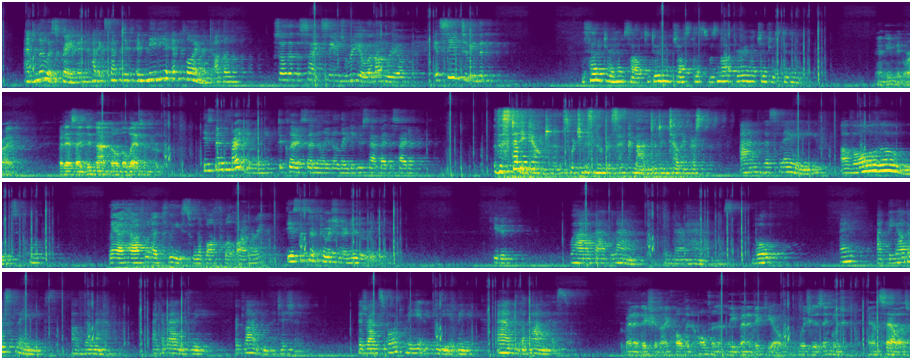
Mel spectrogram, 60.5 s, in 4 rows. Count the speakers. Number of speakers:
eight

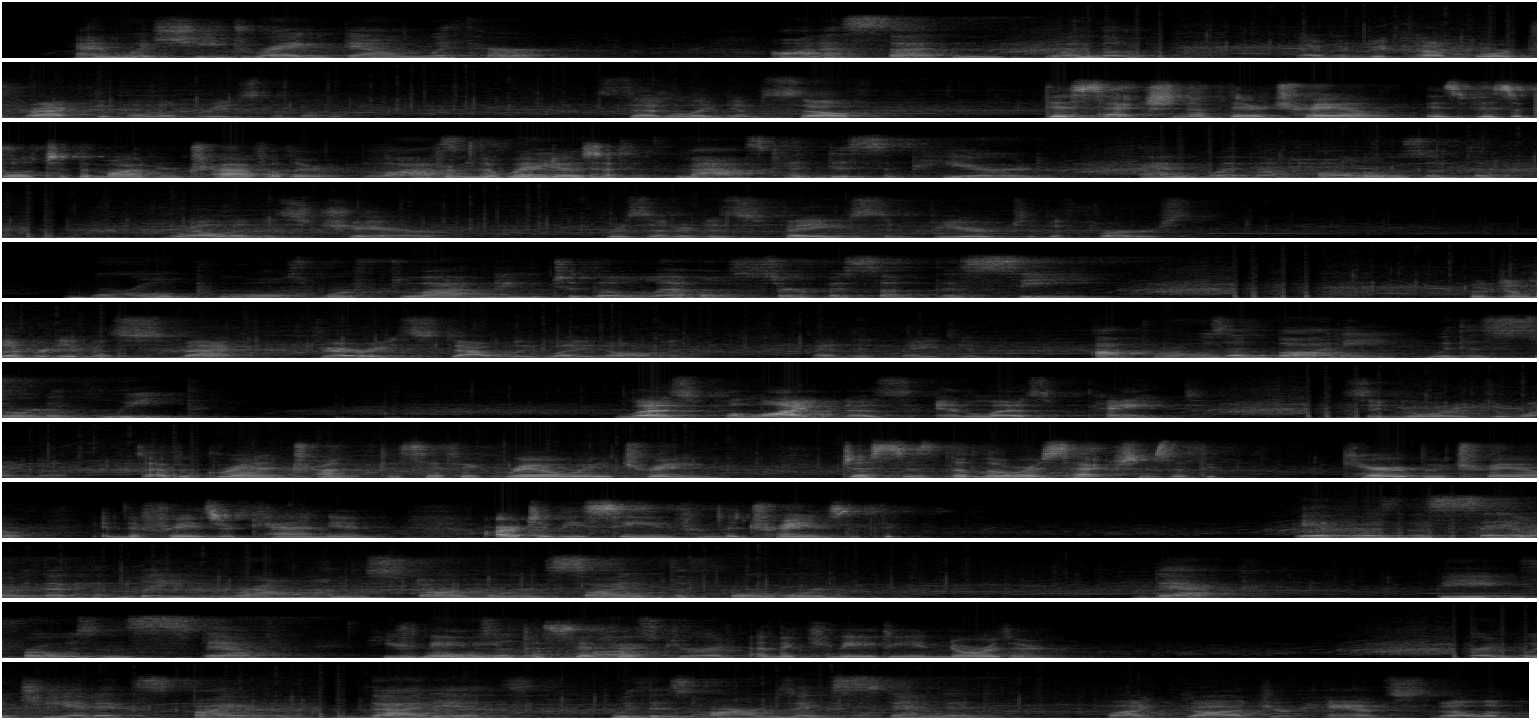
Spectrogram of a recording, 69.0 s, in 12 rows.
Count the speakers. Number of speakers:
three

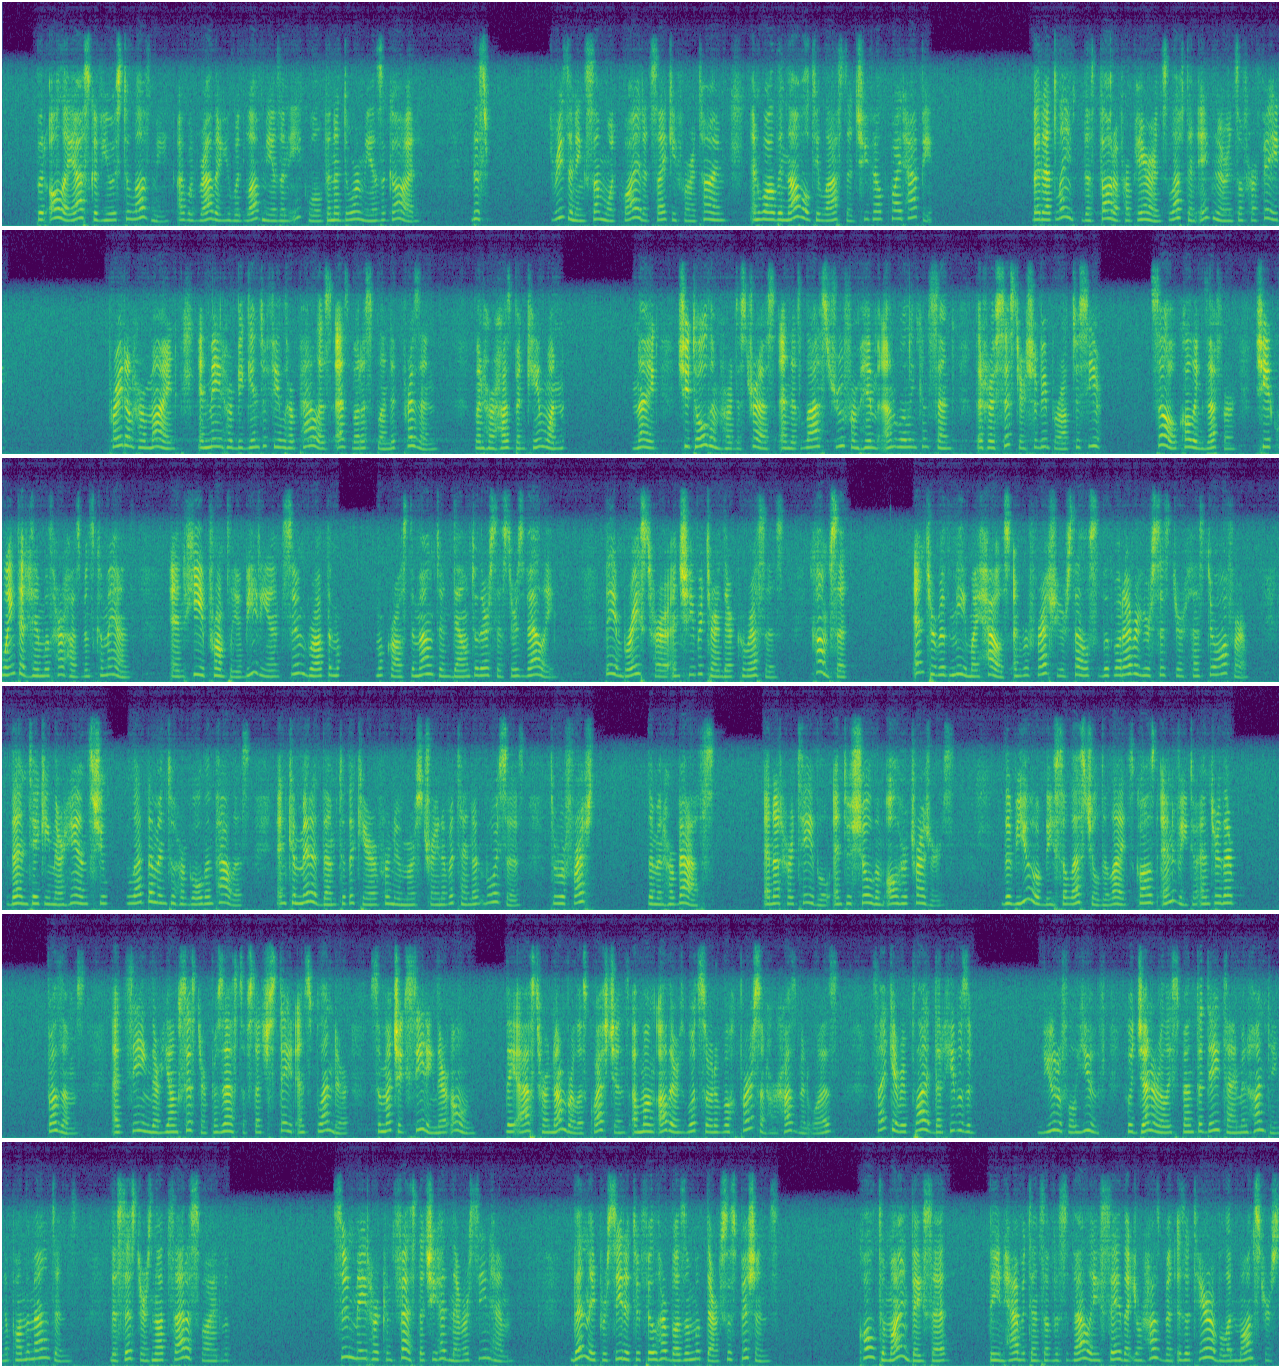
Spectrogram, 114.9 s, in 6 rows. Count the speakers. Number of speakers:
one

